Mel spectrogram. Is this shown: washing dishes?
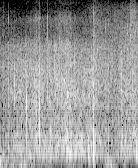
no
